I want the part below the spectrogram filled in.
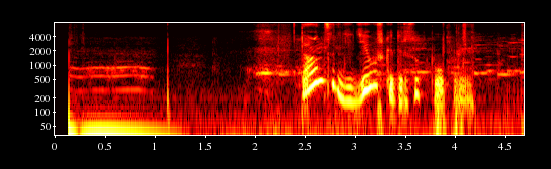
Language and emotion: Russian, neutral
